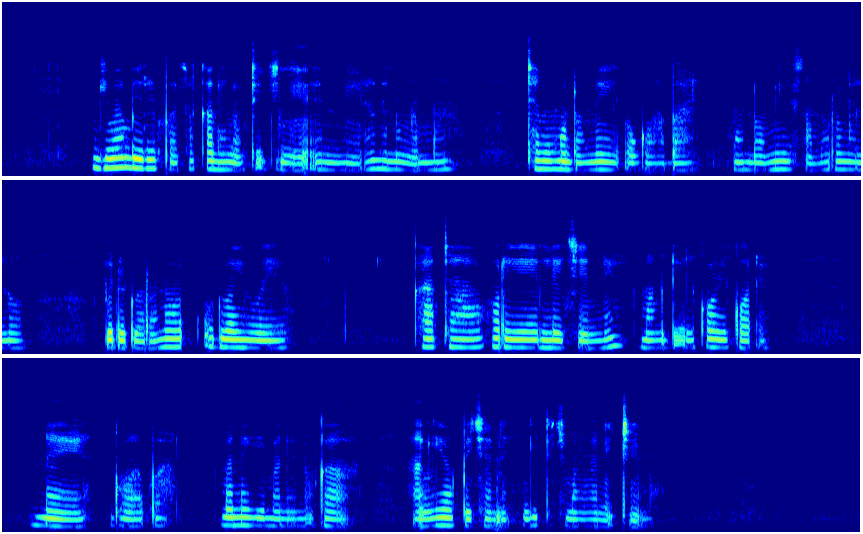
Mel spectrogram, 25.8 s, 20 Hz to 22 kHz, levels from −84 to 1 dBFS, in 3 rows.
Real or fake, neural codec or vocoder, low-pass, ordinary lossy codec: fake; codec, 44.1 kHz, 7.8 kbps, Pupu-Codec; none; none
